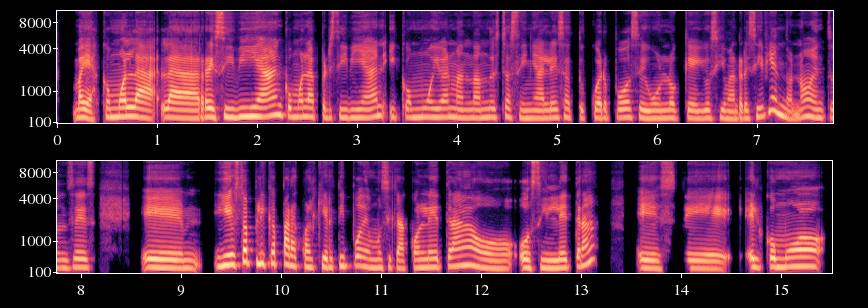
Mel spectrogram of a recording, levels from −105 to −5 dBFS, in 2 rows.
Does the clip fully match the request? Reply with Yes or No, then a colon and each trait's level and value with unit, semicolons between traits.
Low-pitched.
No: high, 200 Hz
